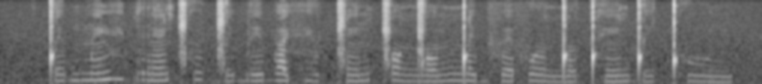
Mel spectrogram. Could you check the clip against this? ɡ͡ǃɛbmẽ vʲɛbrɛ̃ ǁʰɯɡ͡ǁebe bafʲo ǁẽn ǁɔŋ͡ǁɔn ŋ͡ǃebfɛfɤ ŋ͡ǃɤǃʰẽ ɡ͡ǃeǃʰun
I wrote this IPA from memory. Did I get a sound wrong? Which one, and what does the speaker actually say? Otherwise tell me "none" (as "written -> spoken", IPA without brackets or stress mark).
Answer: none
